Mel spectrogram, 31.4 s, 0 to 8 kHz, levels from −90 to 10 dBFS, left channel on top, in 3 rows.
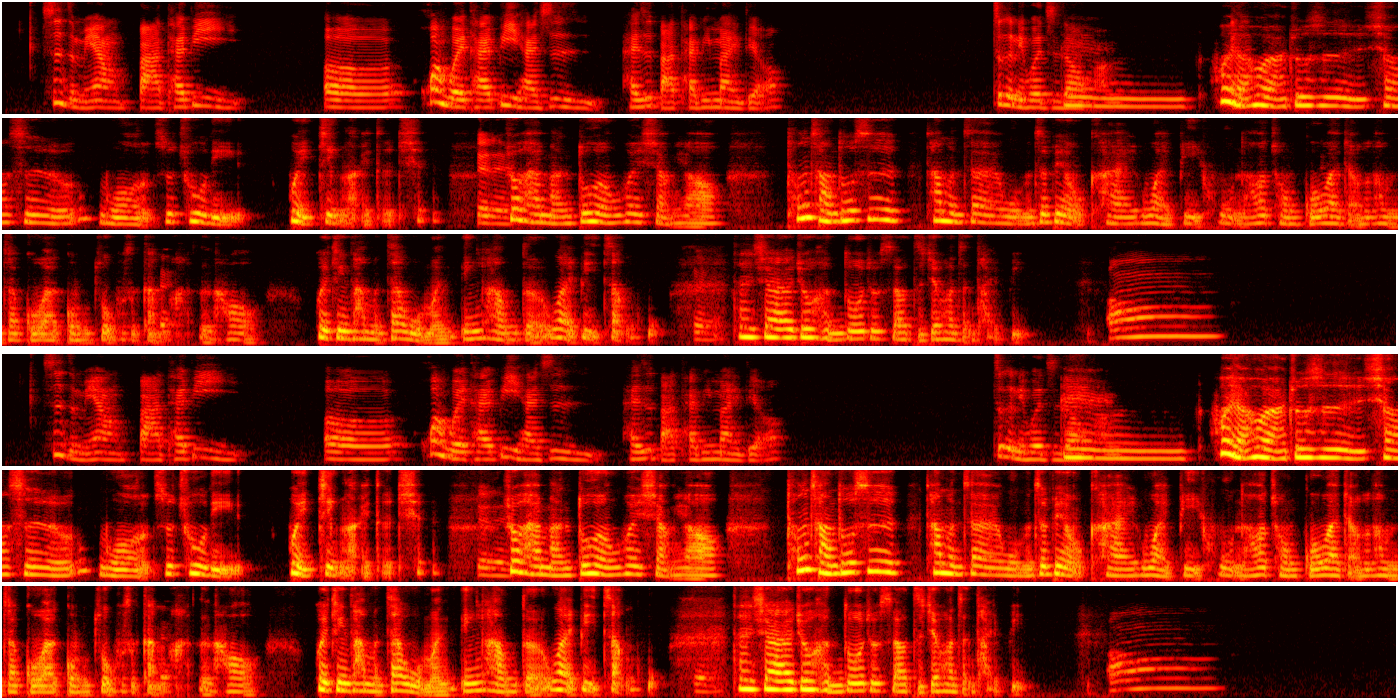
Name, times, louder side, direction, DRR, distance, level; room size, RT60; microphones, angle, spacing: voice 1, 0.3-1.8 2.4-5.8 7.4-8.3 9.2-9.4 14.0-14.3 22.1-22.2 26.1-26.4 29.2-30.1, left 2 dB, 40° left, 0.6 m, -32 dB
voice 2, 8.0-12.3 12.6-14.0 14.3-22.2 22.4-22.8 23.3-25.7 26.0-26.1 26.5-28.6, right 5 dB, 50° right, 0.3 m, -23 dB
3.9 x 2.8 x 3.6 m
head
